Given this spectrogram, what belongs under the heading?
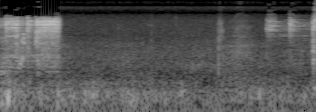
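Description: Thunder rumbles through a storm with rain, a low continuous roll that rises and fades over a few seconds, with brief louder bursts of static-like noise and faint voices in the background.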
